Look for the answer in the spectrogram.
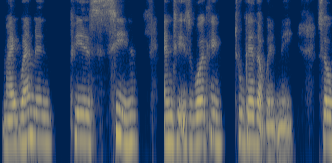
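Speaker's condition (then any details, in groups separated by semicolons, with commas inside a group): ALS, bulbar form, bulbar onset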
